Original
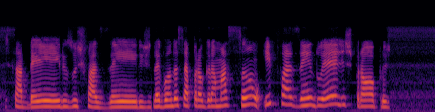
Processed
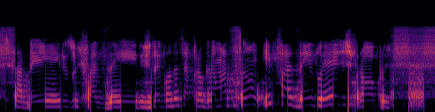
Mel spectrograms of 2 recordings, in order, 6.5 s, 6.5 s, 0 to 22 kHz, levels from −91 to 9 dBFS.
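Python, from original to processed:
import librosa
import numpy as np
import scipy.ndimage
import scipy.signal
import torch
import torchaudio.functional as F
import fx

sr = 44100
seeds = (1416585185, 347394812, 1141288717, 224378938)

y = fx.gate_flip(x, sr, shuts_db=-26.0, range_db=-33)
y = fx.high_shelf_res(y, sr, hz=2200.0, db=7.5, q=1.5)
y = fx.filter_lfo_highpass(y, sr, shape='square', hz=2.2, low_hz=550.0, high_hz=3100.0, q=1.4)
y = fx.air_absorb(y, sr, metres=370.0)
y = fx.env_flatten(y, sr, amount_pct=50)
y = F.gain(torch.from_numpy(y), 9.5).numpy()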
